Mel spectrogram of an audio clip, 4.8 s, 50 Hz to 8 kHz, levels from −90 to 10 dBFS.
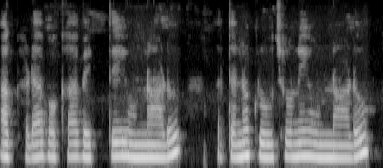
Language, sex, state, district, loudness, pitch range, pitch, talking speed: Telugu, female, Telangana, Mahabubabad, -14 LUFS, 185-200 Hz, 195 Hz, 85 wpm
